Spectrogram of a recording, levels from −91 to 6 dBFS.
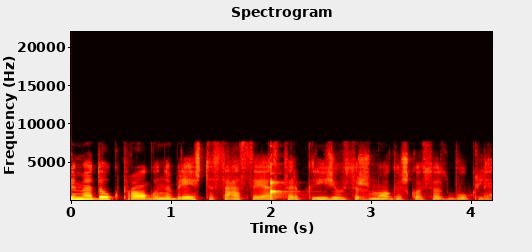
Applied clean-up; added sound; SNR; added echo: none; Bowed string instrument; 1 dB; none.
